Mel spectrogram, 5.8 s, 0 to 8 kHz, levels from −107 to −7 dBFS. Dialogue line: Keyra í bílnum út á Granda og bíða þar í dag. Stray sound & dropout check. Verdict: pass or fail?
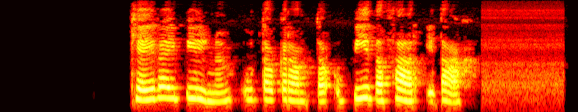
pass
